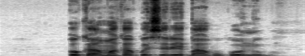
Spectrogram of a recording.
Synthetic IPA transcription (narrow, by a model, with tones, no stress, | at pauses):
o˦ka˨a˨ma˦k̬a˦kʷe˨sɪ˨ɾɪ˦k͡pa˦a˦kʷʊ˦kʷo˦˨nu˦ɡ͡bu˨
